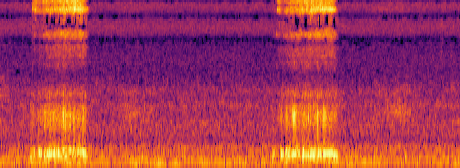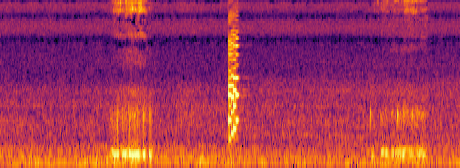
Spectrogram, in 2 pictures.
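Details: A pet dog snores as loudly as a person, its owner says, in raspy, throaty snores repeated about every four seconds, with a sharp click near the end and quiet room noise.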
